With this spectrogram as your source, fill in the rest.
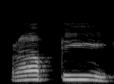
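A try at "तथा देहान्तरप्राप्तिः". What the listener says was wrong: ವಿಸರ್ಗ ಬಿಟ್ರಿ ಮಾತಾಜಿ ವಿಸರ್ಗ ಬಿಟ್ರಿ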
